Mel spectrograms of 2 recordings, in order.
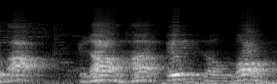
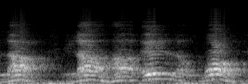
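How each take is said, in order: Both takes have the same delivery.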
